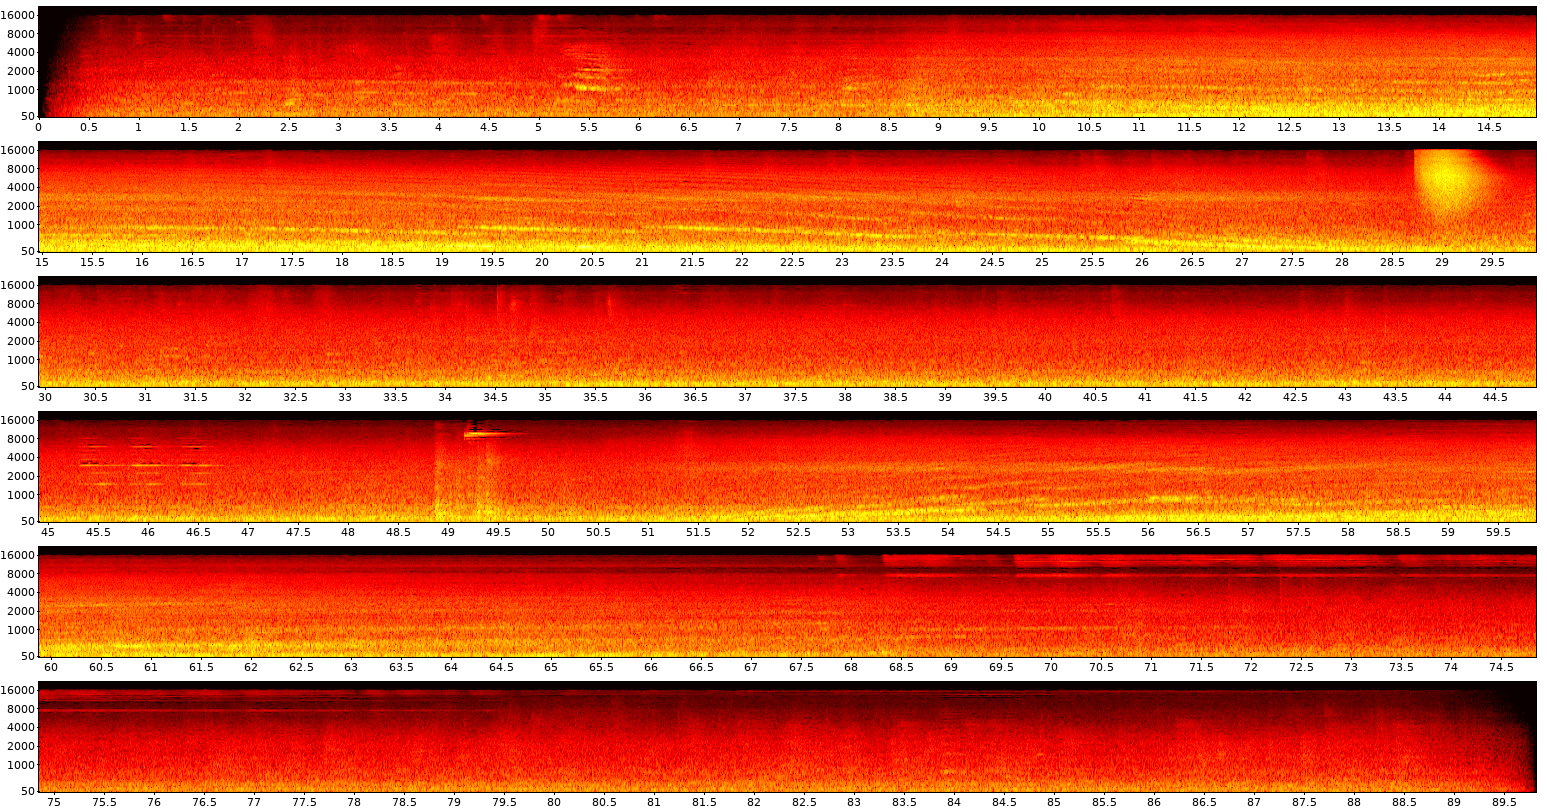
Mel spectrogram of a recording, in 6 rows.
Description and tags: Metroasema maan alla. Juna tulee, pysähtyy, ovet, signaali, 3 x piip, lähtö, etääntyy.
Äänitetty / Rec: Zoom H2, internal mic
Paikka/Place: Suomi / Finland / Helsinki
Aika/Date: 30.07.2008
